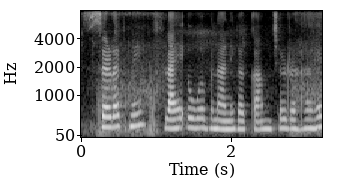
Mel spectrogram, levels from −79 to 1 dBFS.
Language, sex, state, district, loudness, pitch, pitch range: Hindi, female, Maharashtra, Washim, -17 LUFS, 210 Hz, 200-240 Hz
